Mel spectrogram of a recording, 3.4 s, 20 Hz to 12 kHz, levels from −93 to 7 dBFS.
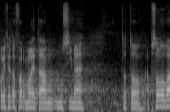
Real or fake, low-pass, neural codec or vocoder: fake; 10.8 kHz; vocoder, 24 kHz, 100 mel bands, Vocos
